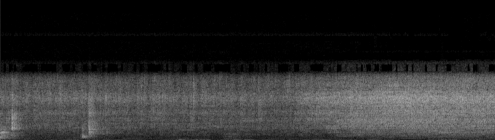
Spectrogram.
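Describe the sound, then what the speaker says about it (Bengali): Ginger and green chilli paste fries in hot oil, a soft steady sizzle that swells toward the end, with a few brief stirring scrapes near the start. "আদা আর লঙ্কা বাটাটা একটু নেড়ে চেড়ে"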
